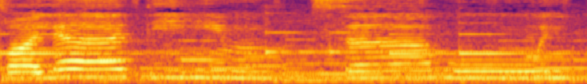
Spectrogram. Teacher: huruf mim tersebut hanya perlu disebut secara jelas dan tidak perlu didengungkan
